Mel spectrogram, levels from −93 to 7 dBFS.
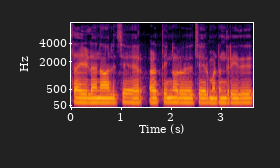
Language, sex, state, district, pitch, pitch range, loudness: Tamil, male, Tamil Nadu, Kanyakumari, 115 Hz, 110-115 Hz, -16 LUFS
